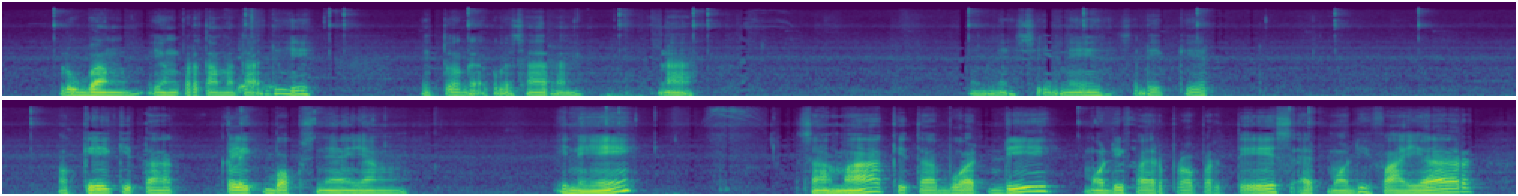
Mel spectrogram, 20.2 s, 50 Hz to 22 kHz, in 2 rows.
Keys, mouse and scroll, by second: 0.1-1.6 middle drag, 1.6 click, 4.4 click, 7.8 click, 9.3 click, 10.8 click, 12.9-13.9 drag, 13.9 scroll up 2, 15.4 click, 18.6 click, 19.9 click.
